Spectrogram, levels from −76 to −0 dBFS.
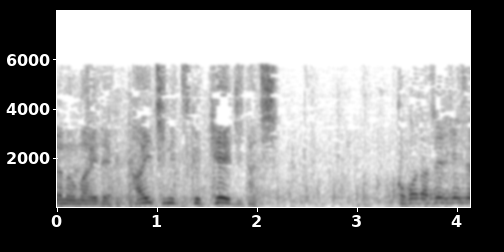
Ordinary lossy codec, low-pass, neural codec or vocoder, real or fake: MP3, 24 kbps; 7.2 kHz; none; real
